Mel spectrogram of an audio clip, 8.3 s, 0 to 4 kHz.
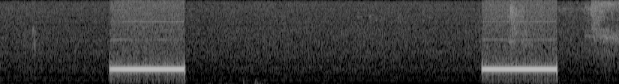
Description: Ringback tone (Europe, 425 Hz).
